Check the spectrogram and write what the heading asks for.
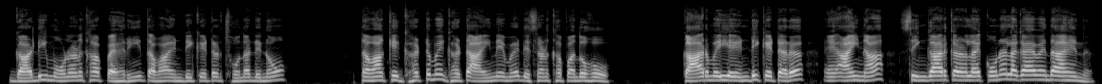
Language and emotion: Sindhi, angry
